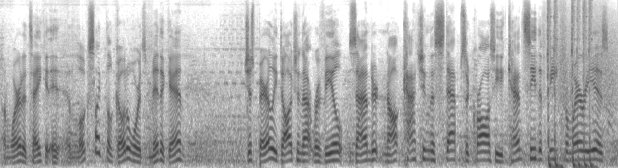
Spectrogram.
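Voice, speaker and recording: A man's voice: a little high, brisk, noisy background. A man giving live play-by-play commentary on a competitive video game match.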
